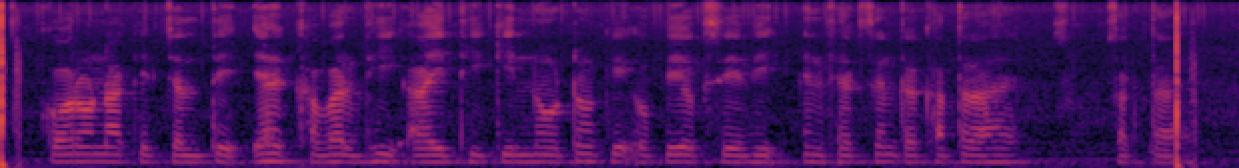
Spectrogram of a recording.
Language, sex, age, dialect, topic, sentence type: Hindi, male, 18-24, Awadhi Bundeli, banking, statement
